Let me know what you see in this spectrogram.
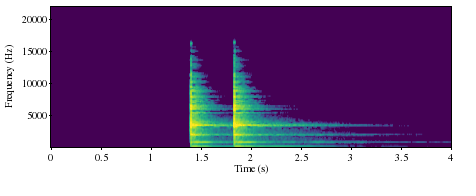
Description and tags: Xylophone Eye Blinks
Two cartoon "eye blinking" sounds performed on a synth xylophone instrument on Logic Pro. Credit's nice, but optional.
blink, wink, xylophone, cartoon, comedy, eye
